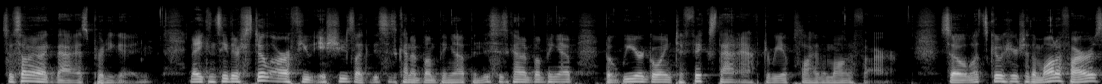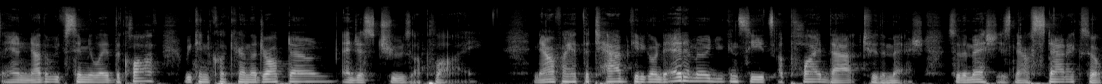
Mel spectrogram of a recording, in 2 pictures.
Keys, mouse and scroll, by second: 0.3-0.7 middle drag, 0.4-3.2 scroll up 2, 1.0-2.2 shift+middle drag, 2.2 typing, 2.4-3.1 middle drag, 3.9-4.9 shift+middle drag, 3.9-4.9 scroll down 1, 5.2-7.0 scroll down 2, 5.5 shift+middle drag, 5.7-7.0 shift+middle drag, 7.3-8.8 middle drag, 10.2 click, 11.5 middle click, 12.0-13.3 middle drag, 13.3 click, 15.2 click, 15.7 click, 16.3 middle click, 17.0 Tab, 17.3 scroll down 1, 17.4-18.1 middle drag, 17.9 a, 18.1 scroll down 1, 18.9-22.0 middle drag, 18.9-20.7 scroll up 2, 20.7-21.3 scroll down 2, 21.3-22.0 scroll up 3.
